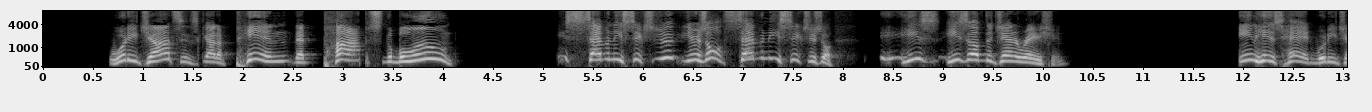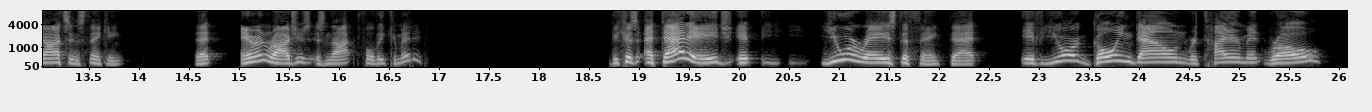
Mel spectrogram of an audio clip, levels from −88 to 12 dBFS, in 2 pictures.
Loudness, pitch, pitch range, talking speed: -19 LUFS, 200 Hz, 165-265 Hz, 115 wpm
